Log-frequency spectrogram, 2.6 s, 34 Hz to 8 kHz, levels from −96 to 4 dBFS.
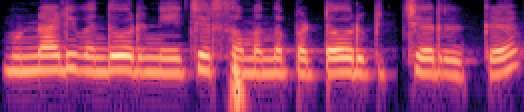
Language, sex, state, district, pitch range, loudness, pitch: Tamil, female, Tamil Nadu, Nilgiris, 225-260 Hz, -14 LUFS, 230 Hz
